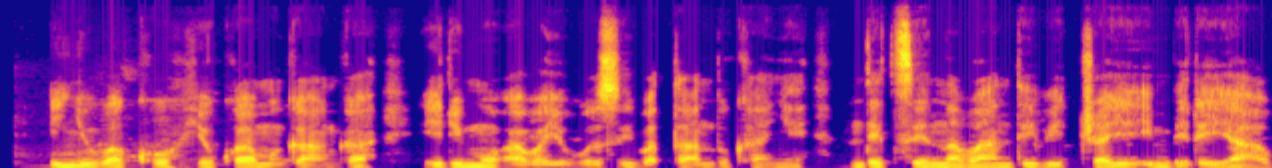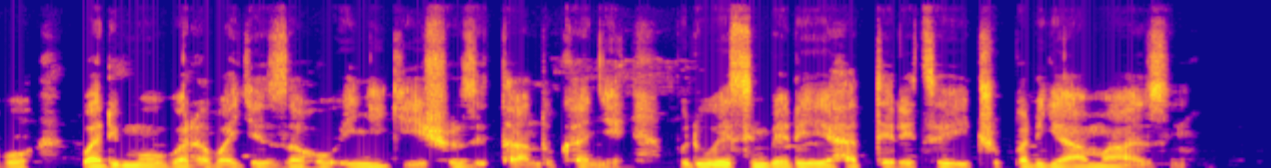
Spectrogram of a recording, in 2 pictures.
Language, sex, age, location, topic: Kinyarwanda, male, 18-24, Huye, health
